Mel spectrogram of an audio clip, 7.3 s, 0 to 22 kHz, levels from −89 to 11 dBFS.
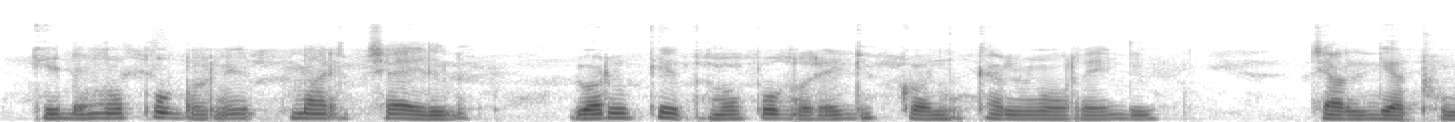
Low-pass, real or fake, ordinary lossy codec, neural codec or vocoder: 9.9 kHz; fake; none; codec, 24 kHz, 1 kbps, SNAC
